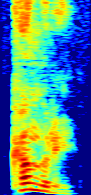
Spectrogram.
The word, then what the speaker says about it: Cymru: is in the Welsh name of the country, Cymru. There's no strut vowel, and above has the same phoneme in both syllables.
